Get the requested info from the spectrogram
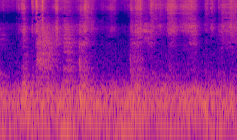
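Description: Faint scraping with a few light ticks as a knife and fork cut through a cupcake on a disposable plate.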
